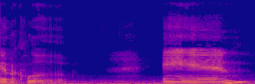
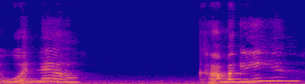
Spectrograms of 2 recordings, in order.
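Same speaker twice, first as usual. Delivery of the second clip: high, incredulous "What now? Come again?"; mock disbelief; 12 semitones higher than usual. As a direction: act like you can't believe your ears. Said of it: "And I'm like".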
